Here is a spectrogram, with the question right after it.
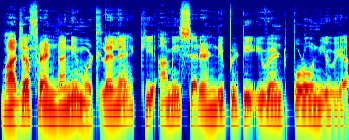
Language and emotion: Goan Konkani, neutral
